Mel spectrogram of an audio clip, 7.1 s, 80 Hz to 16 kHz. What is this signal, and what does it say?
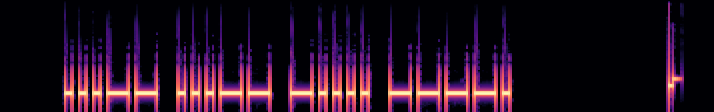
Morse code, heard as a keyed tone, about 17 wpm, 700 Hz. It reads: 3369
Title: Numbers - 4-Digit 17wpm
